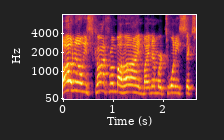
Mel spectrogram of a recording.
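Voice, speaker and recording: A man's voice is raised and projected at an extremely high pitch. Its tone is bright and sharp. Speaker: live-stream sports commentator. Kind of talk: live play-by-play commentary.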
